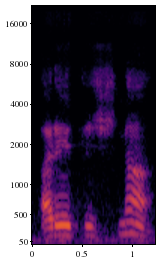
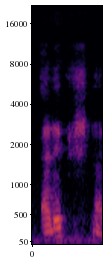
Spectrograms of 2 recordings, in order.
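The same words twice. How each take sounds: First: The final vowel of Krishna is long. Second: The final vowel of Krishna is short. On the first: The speaker calls it wrong. "You don't say Hare Krishna, Hare Krishna. No" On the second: The speaker calls it right. "It's a tiny little A"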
